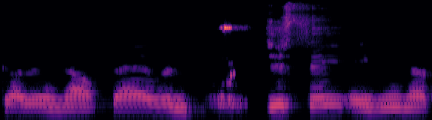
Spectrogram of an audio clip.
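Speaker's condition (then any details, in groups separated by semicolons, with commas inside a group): Cerebral palsy; from birth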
